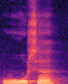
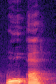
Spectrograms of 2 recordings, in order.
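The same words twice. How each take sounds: First: The t is pronounced as a clear t. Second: The t is replaced by a glottal stop. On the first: "instead of saying water" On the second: "the T would be a glottal stop"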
